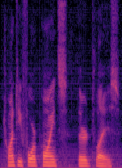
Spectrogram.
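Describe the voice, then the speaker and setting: A man's voice: on the high side, slow, a little mellow. A man reading out titles and scores as a competition announcer, in a formal announcing style.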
